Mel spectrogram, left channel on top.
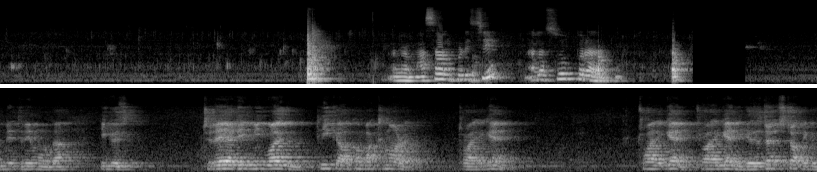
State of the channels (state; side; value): different; both; correlation 0.00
